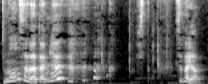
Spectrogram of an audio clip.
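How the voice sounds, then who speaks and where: A woman's voice: sits high, sing-song, a little fast, background noise. A woman from France doing a casual live makeup tutorial, chatty and friendly, greeting viewers by name and laughing often, a little winded and coughing after a run.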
